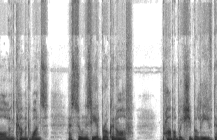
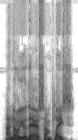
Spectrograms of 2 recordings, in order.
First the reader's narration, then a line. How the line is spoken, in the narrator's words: he said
